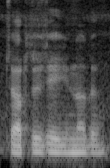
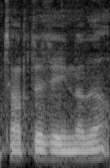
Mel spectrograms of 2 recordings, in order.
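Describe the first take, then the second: Both takes have the same delivery.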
